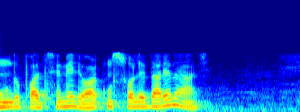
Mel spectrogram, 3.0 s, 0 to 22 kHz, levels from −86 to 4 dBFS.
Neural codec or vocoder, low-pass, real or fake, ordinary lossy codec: none; 3.6 kHz; real; none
